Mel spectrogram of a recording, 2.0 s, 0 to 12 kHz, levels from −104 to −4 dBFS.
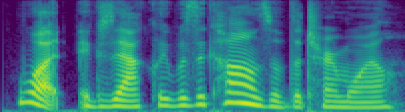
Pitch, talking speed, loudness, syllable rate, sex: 200 Hz, 235 wpm, -19 LUFS, 6.7 syllables/s, female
